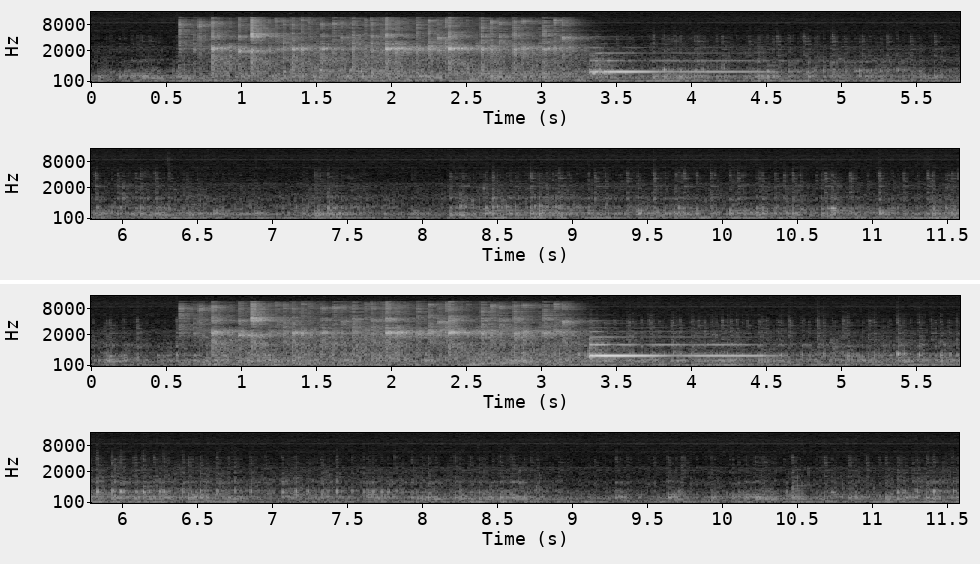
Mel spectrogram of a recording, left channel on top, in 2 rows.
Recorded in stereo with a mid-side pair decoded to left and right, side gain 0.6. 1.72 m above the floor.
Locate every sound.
0.6 s a finger snap: 25° left, 2.5 m
3.3 s a piano: 50° right, 1.4 m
